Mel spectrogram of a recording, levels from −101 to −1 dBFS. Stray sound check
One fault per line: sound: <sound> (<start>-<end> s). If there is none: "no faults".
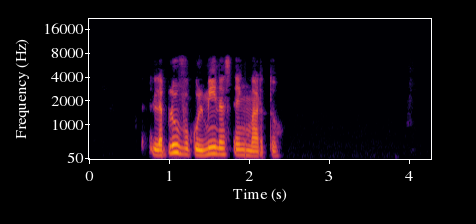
no faults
